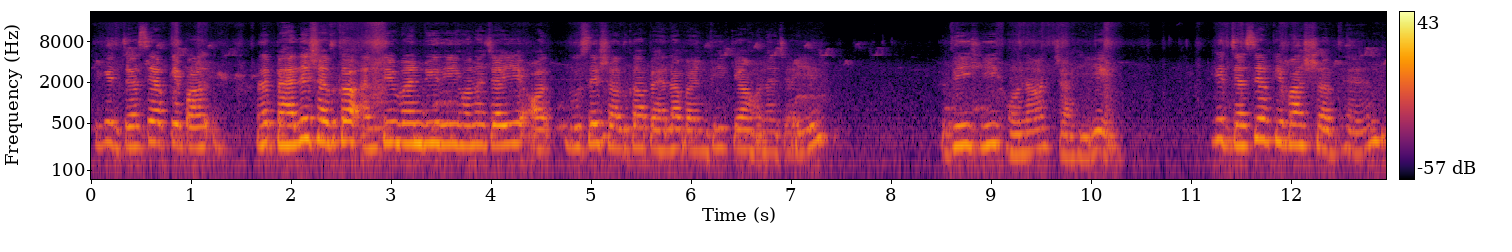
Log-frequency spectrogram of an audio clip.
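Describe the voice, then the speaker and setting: A woman teacher giving a grammar lesson. She puts questions to the class, answers them herself and repeats each word slowly. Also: fairly high pitch, a little mellow. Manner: adds a tag question after most points. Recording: slightly distant mic with faint background noise.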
